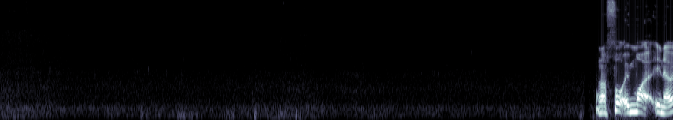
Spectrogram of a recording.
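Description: Water laps gently against a bank.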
